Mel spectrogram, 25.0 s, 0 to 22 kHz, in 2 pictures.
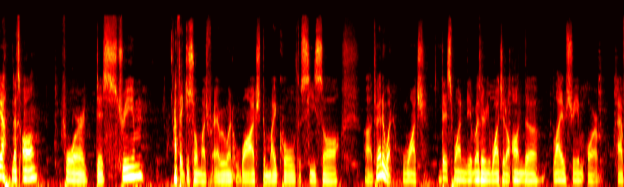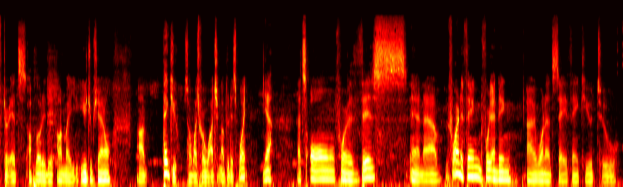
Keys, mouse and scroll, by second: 2.0 click, 24.8 click.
